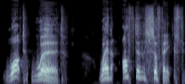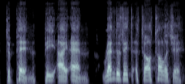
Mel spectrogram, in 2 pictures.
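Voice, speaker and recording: A man's voice: fairly high pitch, big pitch swings, slow, vocal fry, no room sound. A man hosting a live online quiz off the cuff, with chatty, teasing banter. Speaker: quiz host. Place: indoors, online video call.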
